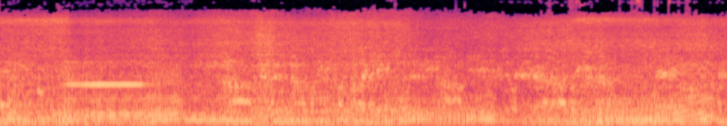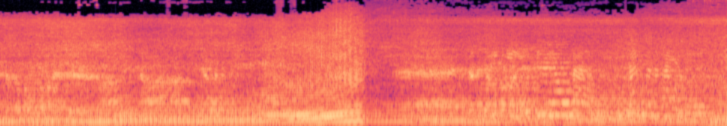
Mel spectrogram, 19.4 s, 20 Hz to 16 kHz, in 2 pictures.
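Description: Honda Grom's 125 cc single-cylinder engine revving up and down in repeated short bursts as it is ridden hard through tight turns, with other motorcycle engines running alongside. About fourteen and a half seconds in, a long climb in revs cuts off suddenly.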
